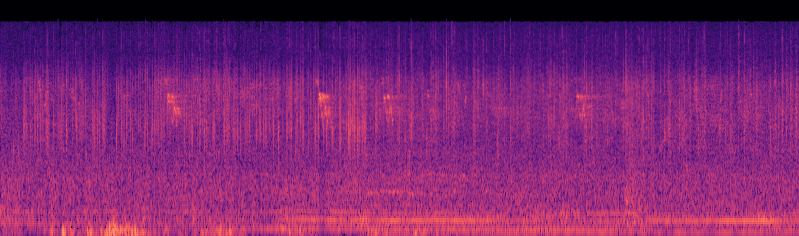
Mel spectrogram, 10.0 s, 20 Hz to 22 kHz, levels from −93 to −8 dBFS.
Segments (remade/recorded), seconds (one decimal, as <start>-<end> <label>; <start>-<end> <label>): 0.0-3.5 recorded; 3.5-8.3 remade; 8.3-10.0 recorded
